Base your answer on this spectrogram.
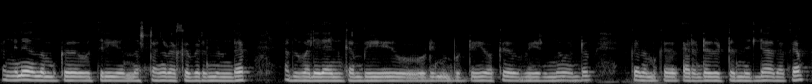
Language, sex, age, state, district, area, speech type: Malayalam, female, 60+, Kerala, Kollam, rural, spontaneous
